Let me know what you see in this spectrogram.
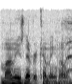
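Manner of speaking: mock dead-serious, flat, no emotion at all. Acting out a line once said about his mom, mock-serious deadpan. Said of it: "You said that real serious into the mic. / if I gave it to him deadpan like that".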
